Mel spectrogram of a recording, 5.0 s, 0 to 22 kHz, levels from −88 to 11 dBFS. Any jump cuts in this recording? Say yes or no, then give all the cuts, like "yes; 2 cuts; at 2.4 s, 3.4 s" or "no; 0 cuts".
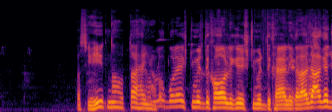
yes; 1 cut; at 2.5 s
